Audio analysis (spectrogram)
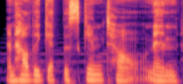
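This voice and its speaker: Low gravelly-voiced woman. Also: monotone, moderate pace, mellow, dry recording, faint music behind. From Guyana. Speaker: photographer guest. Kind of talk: interview conversation.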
